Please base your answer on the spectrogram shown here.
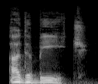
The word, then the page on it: अधबीच: Hindi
